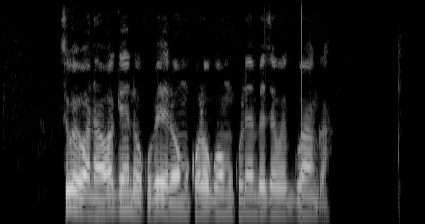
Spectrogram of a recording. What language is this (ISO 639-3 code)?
lug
